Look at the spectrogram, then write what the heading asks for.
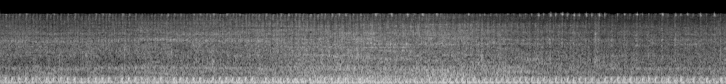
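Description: Vintage trials motorcycle's engine running close by with a rapid, even firing beat as the bike pulls up a grassy slope.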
